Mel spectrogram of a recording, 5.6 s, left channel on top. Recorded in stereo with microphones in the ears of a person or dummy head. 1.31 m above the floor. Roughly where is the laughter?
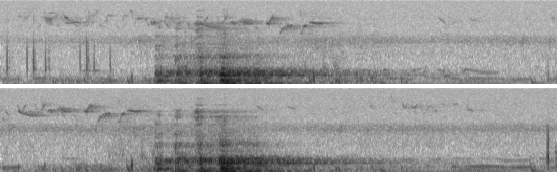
Centre.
